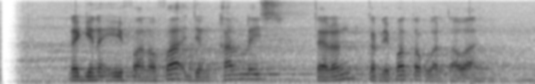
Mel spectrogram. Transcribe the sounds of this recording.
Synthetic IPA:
rʔeɡinaifanɔfad͡ʒɨŋkarlis | t̪ɛɾənkɨrdipɔt̪ɔkwart̪awan

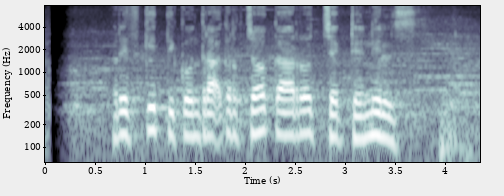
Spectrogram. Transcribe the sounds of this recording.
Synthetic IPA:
rifkid̪̥i̤kont̪ɾaʔkərd̥ʒ̥ɔkaɾod̥d͡ʒ̥ɛk̚d̪̥ɛnils

